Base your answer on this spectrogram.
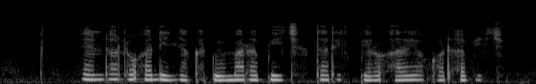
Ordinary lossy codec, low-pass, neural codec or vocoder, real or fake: none; 7.2 kHz; none; real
